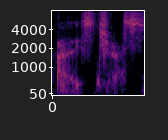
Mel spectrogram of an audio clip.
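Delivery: very soft, under the breath; muttered disbelief. Retold or imitated. Reacting to his mate's postcard idea, muttered disbelief. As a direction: barely voice a private objection.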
